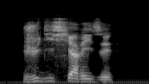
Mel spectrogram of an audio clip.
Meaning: to judicialize
- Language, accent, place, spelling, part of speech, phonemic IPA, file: French, France, Lyon, judiciariser, verb, /ʒy.di.sja.ʁi.ze/, LL-Q150 (fra)-judiciariser.wav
